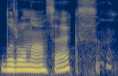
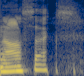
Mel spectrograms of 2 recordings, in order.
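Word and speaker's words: Lil Nas X: Like Little Nas X. Call me by your name. What about I don't- Nah Sex?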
